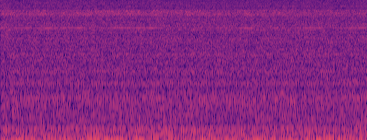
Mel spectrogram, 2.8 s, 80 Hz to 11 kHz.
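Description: SWS Kodiak aircraft in MSFS 2024 with its engine at takeoff power, a loud steady low drone holding constant with no breaks.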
